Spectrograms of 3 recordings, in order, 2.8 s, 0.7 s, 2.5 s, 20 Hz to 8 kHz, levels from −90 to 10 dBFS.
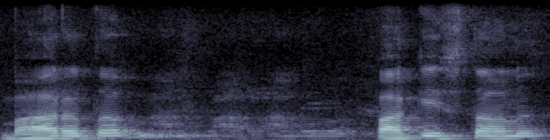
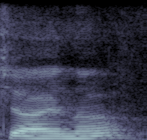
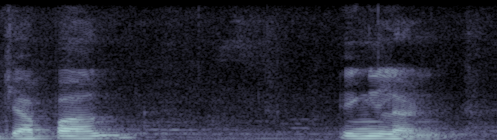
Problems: none marked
